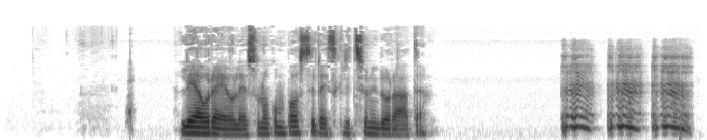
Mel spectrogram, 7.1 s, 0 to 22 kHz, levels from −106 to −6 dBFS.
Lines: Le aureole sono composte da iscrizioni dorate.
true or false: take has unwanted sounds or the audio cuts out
true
